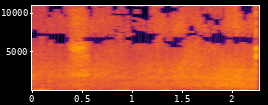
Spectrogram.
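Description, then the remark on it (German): Atlantic Ocean waves, fairly small, wash steadily onto a beach with dunes in the morning, a continuous broad rushing surf with soft low thumps of wind buffeting the microphone. No voices are present. “Dann seid ihr jetzt also live dabei am Atlantischen Ozean, wo die Wellen hier auf den Strand platschern.”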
